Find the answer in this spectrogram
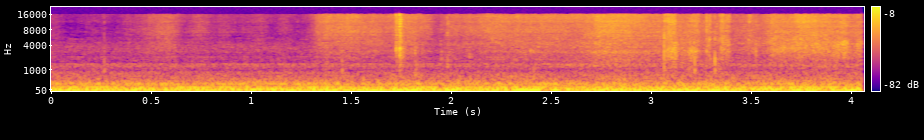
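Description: Car engine idling, a steady low rumble heard from inside the cabin, with a few faint clicks from handling.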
